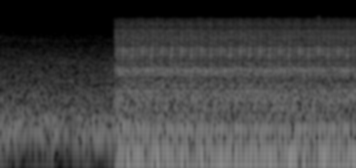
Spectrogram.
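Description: Near silence, then about two-thirds of a second in, a vehicle engine starts to be heard idling steadily, a low even hum with street hiss.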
